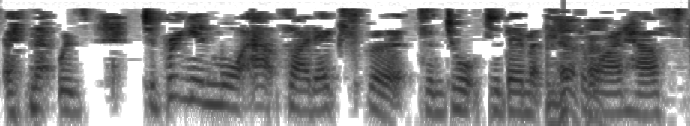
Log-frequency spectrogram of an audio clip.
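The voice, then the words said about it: Australian accent. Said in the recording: “that wonderful accent of yours, Australian, obviously”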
